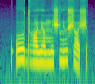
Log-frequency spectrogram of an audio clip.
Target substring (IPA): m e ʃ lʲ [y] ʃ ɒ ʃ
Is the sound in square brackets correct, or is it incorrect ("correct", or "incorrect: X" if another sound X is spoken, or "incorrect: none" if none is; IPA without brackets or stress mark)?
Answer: incorrect: u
